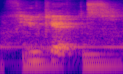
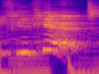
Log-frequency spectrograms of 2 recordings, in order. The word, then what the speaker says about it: Phuket: I would say Phuket. Sorry guys, it was a bit of a... I never heard it pronounced before, so I pronounced it as Phuket outside.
